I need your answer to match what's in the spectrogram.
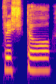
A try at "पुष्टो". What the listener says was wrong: Just in the first line, Tvaya Pushto. You said Pr, Pu. So Pushto? Yeah, I'm just saying change it to Pu. Yeah, Pushto.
